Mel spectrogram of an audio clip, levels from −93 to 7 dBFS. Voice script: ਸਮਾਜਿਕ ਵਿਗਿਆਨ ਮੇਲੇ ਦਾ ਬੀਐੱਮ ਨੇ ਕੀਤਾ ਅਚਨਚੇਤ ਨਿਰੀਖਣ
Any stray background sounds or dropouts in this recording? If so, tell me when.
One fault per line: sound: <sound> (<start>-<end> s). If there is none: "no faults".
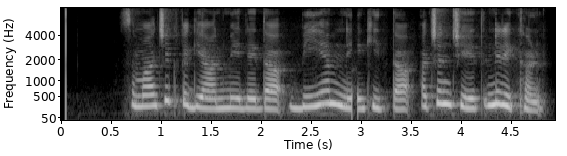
sound: dropout (2.9-3.0 s)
